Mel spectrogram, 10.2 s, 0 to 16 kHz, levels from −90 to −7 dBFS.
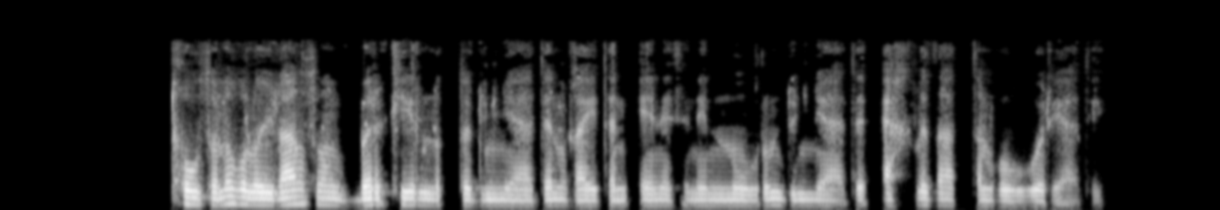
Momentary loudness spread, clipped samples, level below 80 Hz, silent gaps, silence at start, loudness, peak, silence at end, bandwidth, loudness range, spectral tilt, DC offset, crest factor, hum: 9 LU; under 0.1%; -58 dBFS; 3.71-3.83 s, 5.27-5.32 s, 7.25-7.34 s, 8.04-8.10 s; 1.45 s; -20 LUFS; 0 dBFS; 1 s; 7.8 kHz; 6 LU; -7.5 dB/octave; under 0.1%; 20 dB; none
